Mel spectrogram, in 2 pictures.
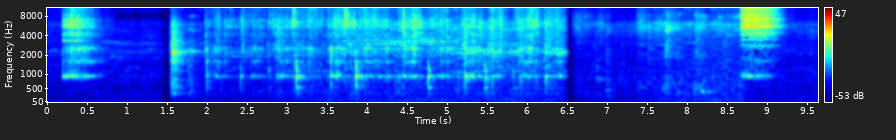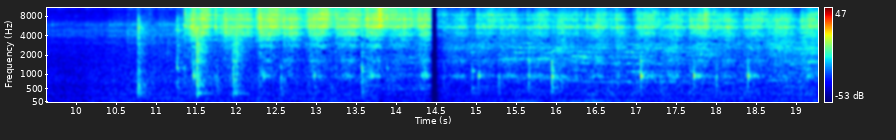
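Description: Whole green moong beans being dry-roasted in a nonstick kadai and stirred with a wooden spatula: a dense rattle and scrape of the dry beans against the pan. The sound breaks off suddenly a few times where the clips are cut together.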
